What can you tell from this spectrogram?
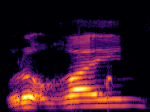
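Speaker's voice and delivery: ghain dengan suara bergetar; voiced ghain. Shown as a demonstration. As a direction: keluarkan ghain dengan suara, tahan nafas. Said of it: "sifat dia jahar". (ghain bersuara)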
